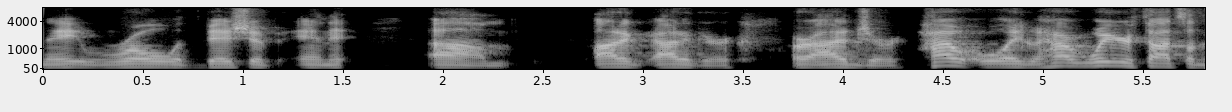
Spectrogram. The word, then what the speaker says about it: Oettinger: Is that how you pronounce his last name? Oettinger.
